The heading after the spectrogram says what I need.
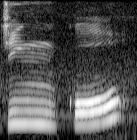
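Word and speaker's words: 人口: but it does not the reading would be easier it's read as Jing ho but this represents populations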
